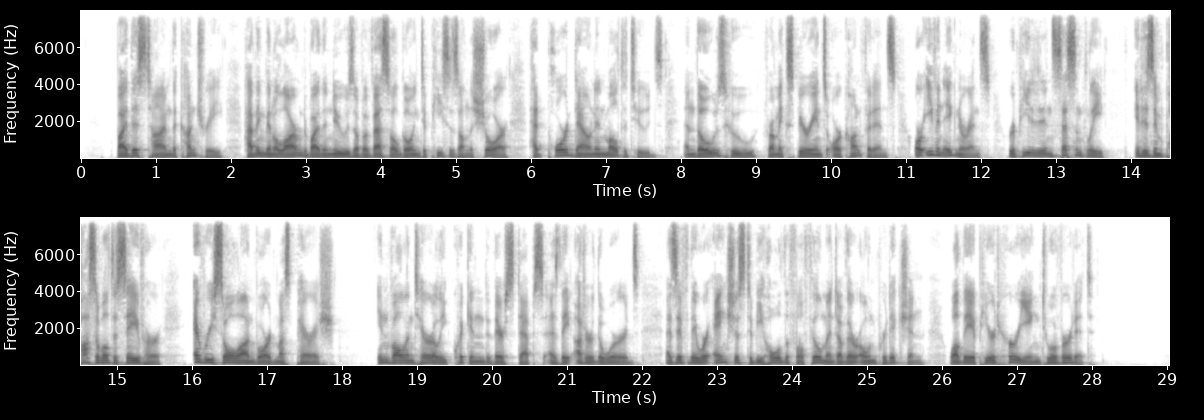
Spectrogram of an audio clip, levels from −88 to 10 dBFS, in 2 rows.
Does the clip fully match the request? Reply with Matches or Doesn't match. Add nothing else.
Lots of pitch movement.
Doesn't match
